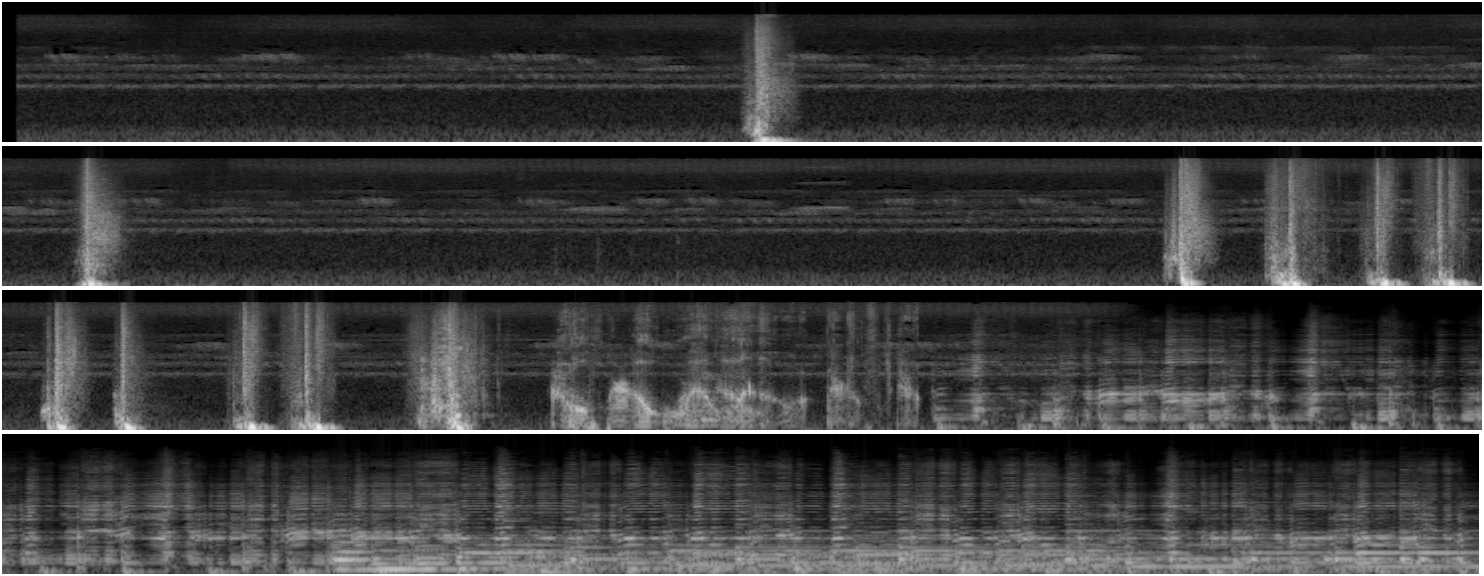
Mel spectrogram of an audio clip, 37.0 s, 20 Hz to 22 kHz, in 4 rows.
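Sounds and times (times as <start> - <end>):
insects chirping: 0.1 - 25.5
loud sharp thumps: 16.5 - 21.6.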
